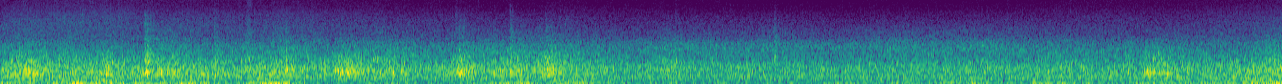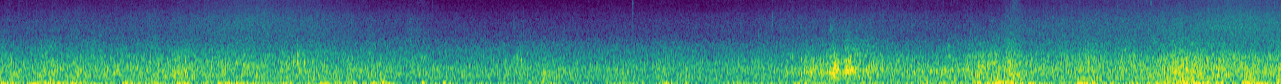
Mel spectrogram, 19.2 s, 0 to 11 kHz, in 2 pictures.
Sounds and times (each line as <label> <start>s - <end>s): very powerful wind, getting around a huge auvent 0.0s - 19.2s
